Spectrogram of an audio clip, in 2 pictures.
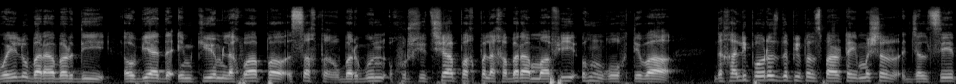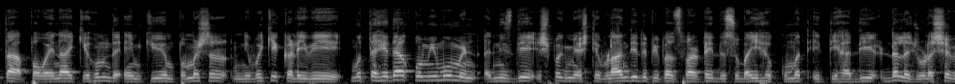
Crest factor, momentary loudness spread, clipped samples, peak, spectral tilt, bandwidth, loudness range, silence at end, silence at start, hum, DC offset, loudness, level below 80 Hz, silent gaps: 18 dB; 9 LU; under 0.1%; -8 dBFS; -2.5 dB/octave; 15.5 kHz; 3 LU; 0 s; 0 s; none; under 0.1%; -25 LUFS; -48 dBFS; none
